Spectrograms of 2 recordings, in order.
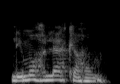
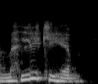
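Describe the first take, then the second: First: لمهلكهم as "li-muh-la-kahum"; damma-fatha reading. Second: مهلكهم as "mah-li-kihim", i after the ل; fatha-kasra reading. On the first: Teacher showing the other readers' version, damma on mim. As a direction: round م to u, open the ل of لمهلكهم to a. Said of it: "بضم الميم وفتح اللام الثانية". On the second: Teacher recalling Hafs's reading for comparison, kasra on the lam. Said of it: "بفتح الميم وكسر اللام". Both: Shown as a demonstration.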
